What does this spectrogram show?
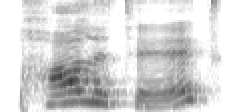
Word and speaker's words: politics: So when a word is small, like politics, I'm stressing on paw and I'm saying politics.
